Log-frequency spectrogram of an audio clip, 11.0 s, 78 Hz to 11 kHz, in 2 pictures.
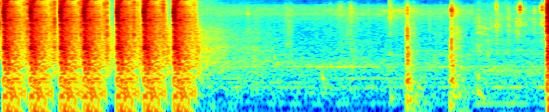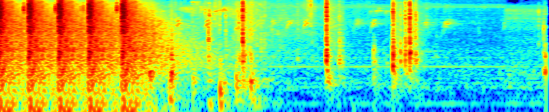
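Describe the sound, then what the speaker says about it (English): Rapid bursts of loud gunshots from a handgun, a fast volley, a pause with scattered clicks and knocks, then another volley trailing into a few scattered shots, no talking. "Shot him like 6 times."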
